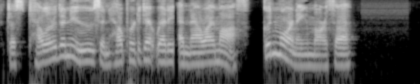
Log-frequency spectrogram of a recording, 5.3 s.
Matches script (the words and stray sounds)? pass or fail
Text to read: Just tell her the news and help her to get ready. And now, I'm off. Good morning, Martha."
pass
